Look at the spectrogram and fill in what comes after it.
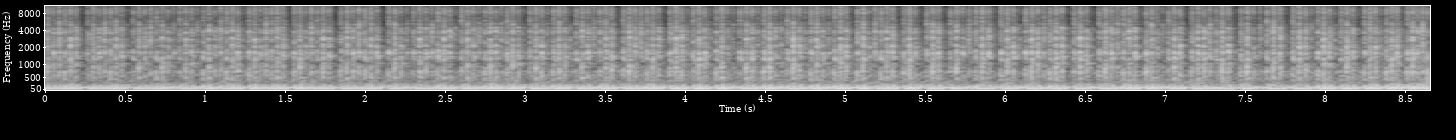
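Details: Mercruiser 470 3.7L carbureted marine engine, first run in 16 years, automatic choke not working properly: even regular low thrum about three pulses a second holding steady; clean normal idle.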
